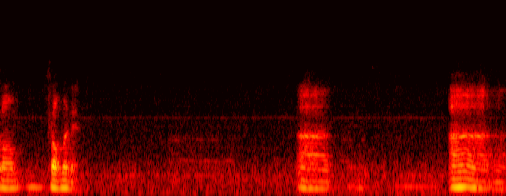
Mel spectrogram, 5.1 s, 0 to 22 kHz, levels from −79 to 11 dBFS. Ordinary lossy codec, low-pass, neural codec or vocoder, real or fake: Opus, 16 kbps; 7.2 kHz; none; real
